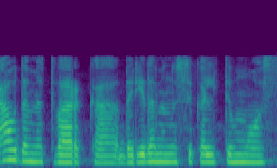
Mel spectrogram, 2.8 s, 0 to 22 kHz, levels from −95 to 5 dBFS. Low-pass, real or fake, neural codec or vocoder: 5.4 kHz; fake; vocoder, 22.05 kHz, 80 mel bands, Vocos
